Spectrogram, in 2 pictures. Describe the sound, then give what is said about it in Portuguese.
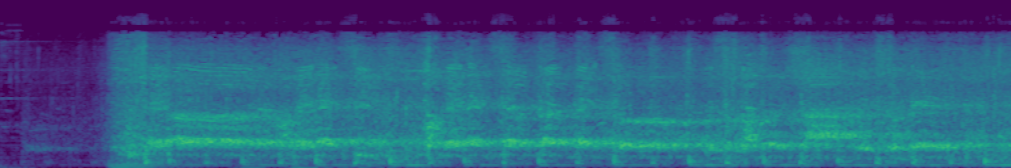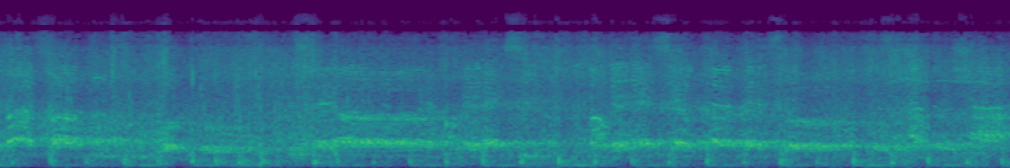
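A large crowd of Palmeiras football fans sings the terrace chant "O Senhor é Palmeirense" in unison, a loud, sustained wall of voices with a steady melodic rhythm and bursts of emphasis, continuing without pause for the whole clip. “Então vamos ouvir, torcida do Palmeiras cantando O Senhor é Palmeirense, Palmeirense eu também sou.”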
